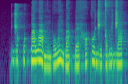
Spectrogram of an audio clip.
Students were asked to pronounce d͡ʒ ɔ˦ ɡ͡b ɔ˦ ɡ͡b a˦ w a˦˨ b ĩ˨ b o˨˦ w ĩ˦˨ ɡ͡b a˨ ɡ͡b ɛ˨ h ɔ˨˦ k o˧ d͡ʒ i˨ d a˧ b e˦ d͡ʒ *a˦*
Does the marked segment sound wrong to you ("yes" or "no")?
no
